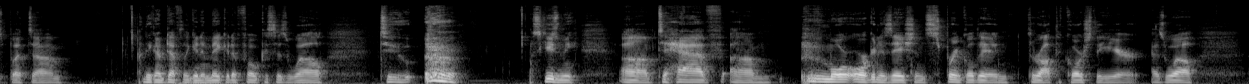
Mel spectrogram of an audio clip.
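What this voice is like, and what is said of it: Hoarse, tired voice. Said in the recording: “I'm getting a bit hoarse.”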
